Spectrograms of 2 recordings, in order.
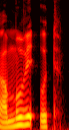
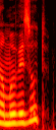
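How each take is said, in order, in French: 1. Aucun son z ne relie mauvais et hôte. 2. Un son z relie mauvais à hôte. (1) "parce qu'il y a un H à hôte, on devrait dire un mauvais hôte" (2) "On ferait pas la liaison d'ailleurs"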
